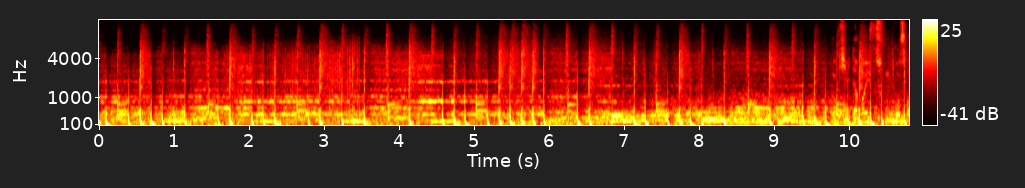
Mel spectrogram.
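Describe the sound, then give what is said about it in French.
A music loop run through Native Instruments' VHS Degradation Suite lo-fi effect: dense chords and a steady, punchy beat with a constant hiss layered underneath, loud throughout, with no voices. “Tiens, écoutez un peu le VHS Degradation Suite. Je vous le fais écouter là tout de suite.”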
